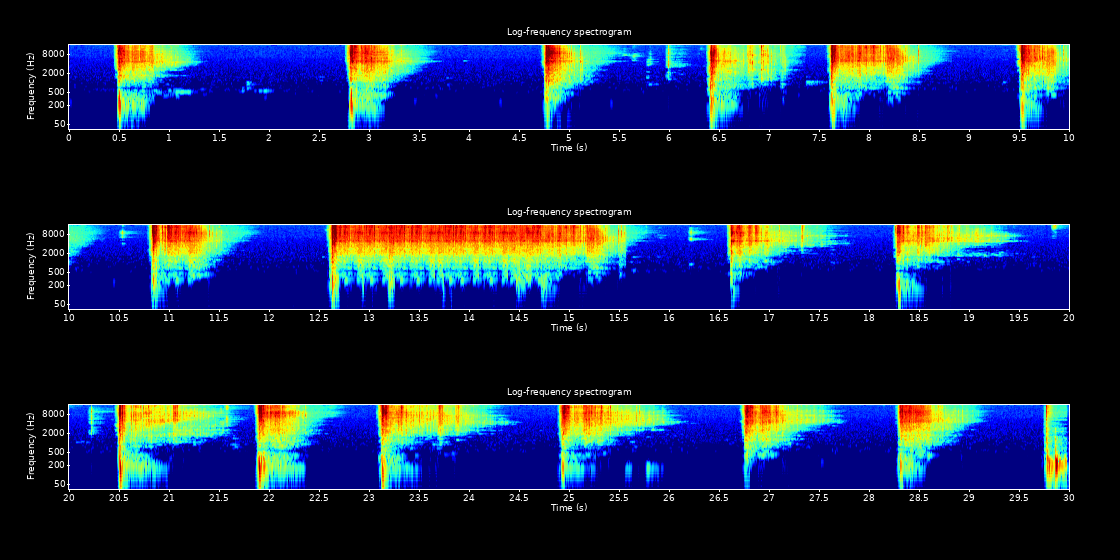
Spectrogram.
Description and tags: Wheel of a small toy spinning
small, spinning, toy, wheel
